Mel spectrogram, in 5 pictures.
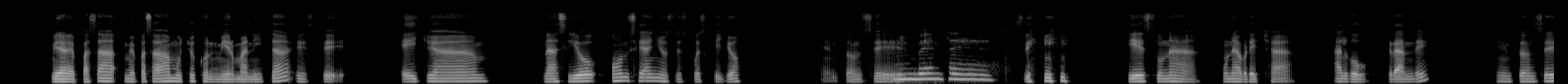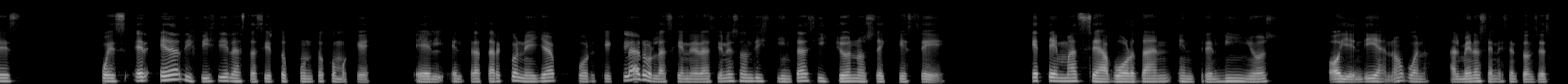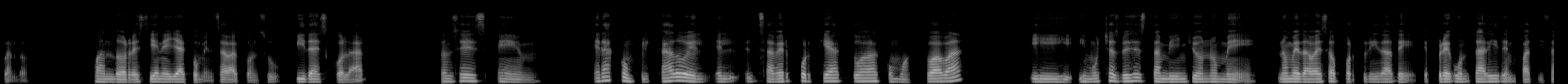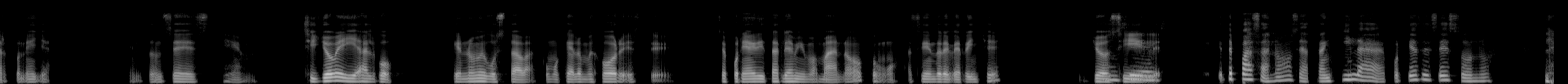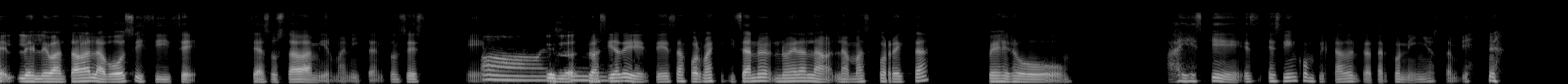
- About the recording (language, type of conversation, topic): Spanish, podcast, ¿Cómo compartes tus valores con niños o sobrinos?
- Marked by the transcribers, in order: laugh; chuckle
